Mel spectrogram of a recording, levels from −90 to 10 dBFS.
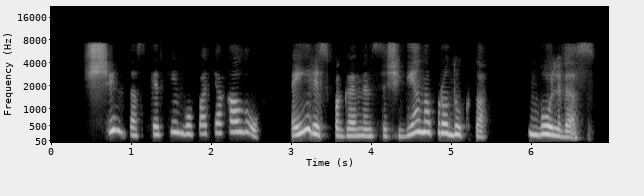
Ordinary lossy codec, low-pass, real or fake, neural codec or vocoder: AAC, 32 kbps; 7.2 kHz; fake; codec, 24 kHz, 0.9 kbps, DualCodec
